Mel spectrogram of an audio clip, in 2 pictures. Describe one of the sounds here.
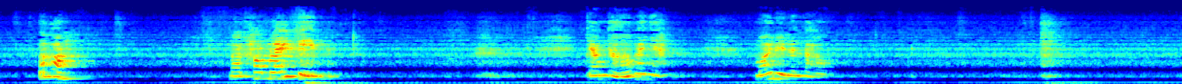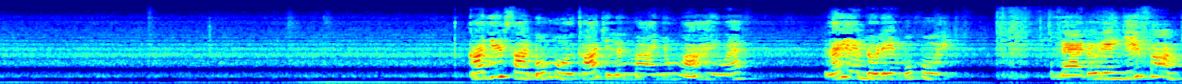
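A middle-aged woman talks close by in bursts, in a calm, chatty voice.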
